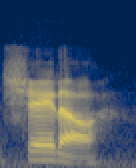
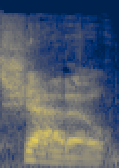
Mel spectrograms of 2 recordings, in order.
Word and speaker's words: Shado: Is it shadow or is it shado? – It's shadow, based on... As long as they're using the same pronunciation that Arrow uses.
